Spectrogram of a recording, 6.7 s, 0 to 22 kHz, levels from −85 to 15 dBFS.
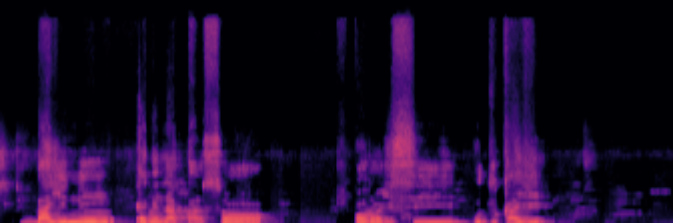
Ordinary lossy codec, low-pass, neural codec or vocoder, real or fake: none; none; autoencoder, 48 kHz, 128 numbers a frame, DAC-VAE, trained on Japanese speech; fake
